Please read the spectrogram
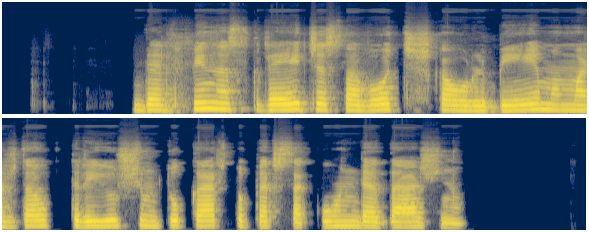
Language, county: Lithuanian, Klaipėda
